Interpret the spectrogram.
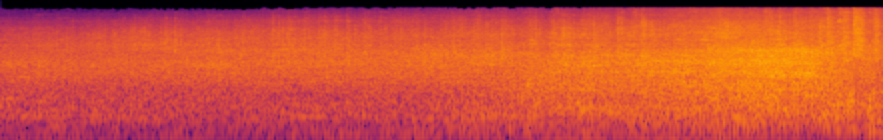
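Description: Commuter train running on the rails, its wheel and track noise growing steadily louder and peaking near the end.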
